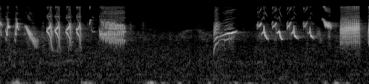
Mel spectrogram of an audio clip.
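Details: Lively, high goldfinch twittering: quick downslurred chirps, a short buzzy note, then a rising slurred whistle and more rapid tinkling notes ending in a buzz.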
